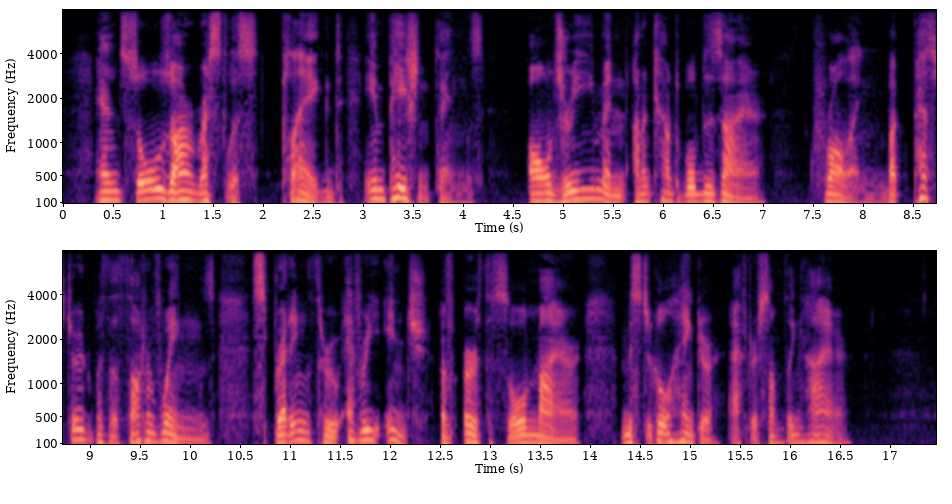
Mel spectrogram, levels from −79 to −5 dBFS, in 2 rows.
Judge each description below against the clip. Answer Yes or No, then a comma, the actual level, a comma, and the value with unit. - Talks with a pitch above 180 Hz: No, low, 115 Hz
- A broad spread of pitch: Yes, wide, 6.1 semitones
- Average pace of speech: No, slow, 115 wpm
